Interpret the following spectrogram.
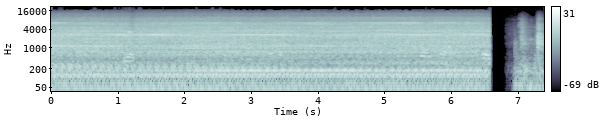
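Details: V8 car on day 3 of a Cannonball Run trip in Arizona; steady, even burble with a smooth low pulse and no misses or knocks; running cleanly.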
